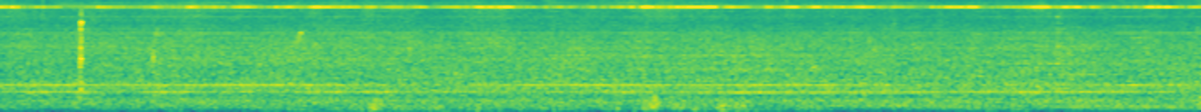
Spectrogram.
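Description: Aircraft passing at Cleveland Hopkins Airport, a steady broad engine roar holding for the whole stretch with a constant tonal whine, fairly distant and unbroken, with no voices.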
